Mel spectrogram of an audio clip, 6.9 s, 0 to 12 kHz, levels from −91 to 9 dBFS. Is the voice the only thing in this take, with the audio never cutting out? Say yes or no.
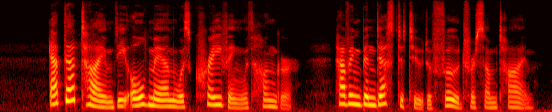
yes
